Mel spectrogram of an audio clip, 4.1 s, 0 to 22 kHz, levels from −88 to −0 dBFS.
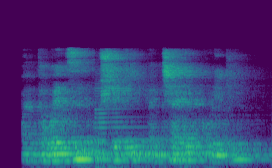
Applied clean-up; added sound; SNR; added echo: neural separator model SepFormer DNS4.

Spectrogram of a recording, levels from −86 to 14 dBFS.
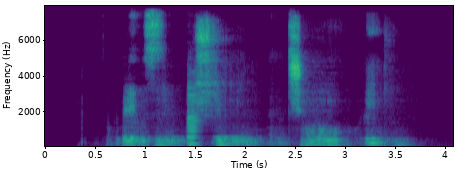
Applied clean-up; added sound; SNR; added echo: neural mask model DeepFilterNet 3.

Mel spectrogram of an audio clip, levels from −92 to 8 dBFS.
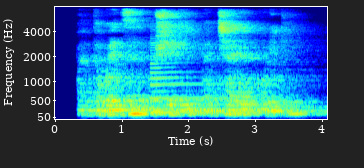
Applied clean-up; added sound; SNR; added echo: none; Wind instrument, woodwind instrument; 10 dB; reverberation time 2.1 s.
